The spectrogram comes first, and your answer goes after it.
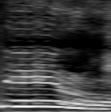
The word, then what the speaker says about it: Mineiro: And it's at Café Mineiro. Am I saying it right? Mineiro. They're going to kill me. Mineiro. All right. Mineiro. She has to roll her R's.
